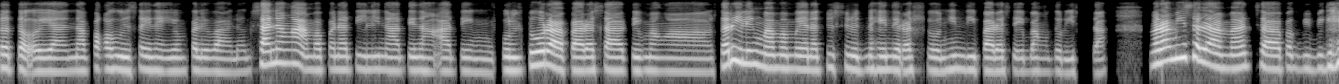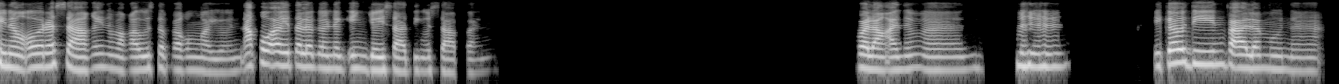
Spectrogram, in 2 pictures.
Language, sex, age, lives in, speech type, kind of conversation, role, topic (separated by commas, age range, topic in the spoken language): Filipino, female, 35-39, Philippines, conversation, unstructured, none, Dapat bang ipatupad ang mas mahigpit na mga regulasyon para sa mga turista?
